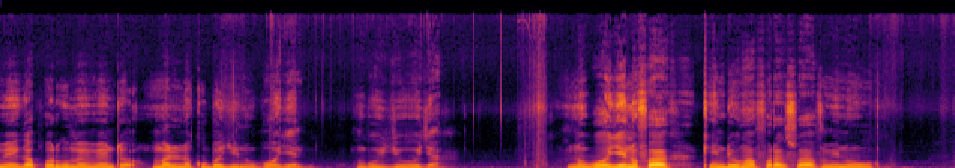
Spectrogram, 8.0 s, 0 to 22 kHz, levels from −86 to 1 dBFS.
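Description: No technical faults can be heard in this speech recording.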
